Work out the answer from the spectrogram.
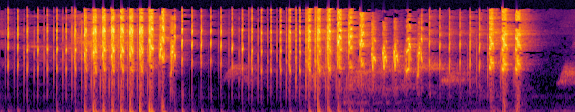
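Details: Labet bird calling out to an opponent, a fighter bird in the ngetik ngekek style: fast, dry ticking notes repeated like typing in two long bursts, high and bright, fading after about five seconds.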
